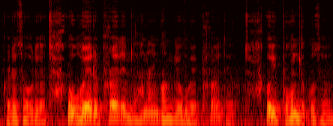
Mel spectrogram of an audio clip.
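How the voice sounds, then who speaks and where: A man's voice: lowish voice, fast, vocal fry, dark tone. A man preaching a dawn worship sermon as pastor in a church, talking in an emphatic, repetitive, conversational way.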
